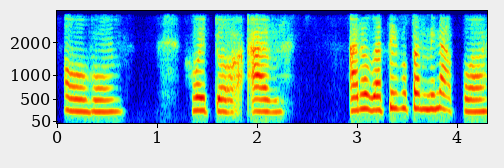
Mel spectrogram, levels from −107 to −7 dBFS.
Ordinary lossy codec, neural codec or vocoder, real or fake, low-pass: none; codec, 16 kHz, 1.1 kbps, Voila-Tokenizer; fake; 3.6 kHz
